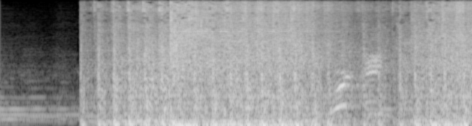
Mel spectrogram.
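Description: Video-game gunfire against a metal enemy in Aperture Desk Job, a dense, loud burst of rapid shots that starts abruptly after a brief quiet moment and keeps going, with voices briefly rising over it.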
